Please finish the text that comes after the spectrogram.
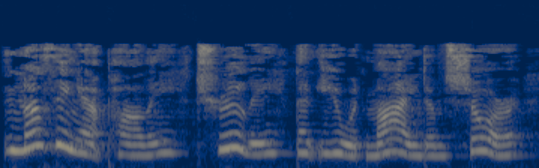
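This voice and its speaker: Woman reading as a chattering little girl, high and lively, slow and eager, folksy. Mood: earnest. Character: cheerful talkative little girl. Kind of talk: audiobook reading.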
